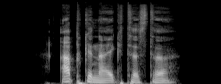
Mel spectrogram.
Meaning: inflection of abgeneigt: 1. strong/mixed nominative/accusative feminine singular superlative degree 2. strong nominative/accusative plural superlative degree
- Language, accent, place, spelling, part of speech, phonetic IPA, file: German, Germany, Berlin, abgeneigteste, adjective, [ˈapɡəˌnaɪ̯ktəstə], De-abgeneigteste.ogg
